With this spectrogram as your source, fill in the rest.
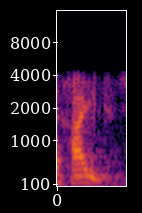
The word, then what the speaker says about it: hide: अब आइए देखिए साइलेंस ई शब्द के अंत में आने पर, जैसे हाइड। हाइड में HIDE, हाइड, ई इसमें साइलेंट है।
